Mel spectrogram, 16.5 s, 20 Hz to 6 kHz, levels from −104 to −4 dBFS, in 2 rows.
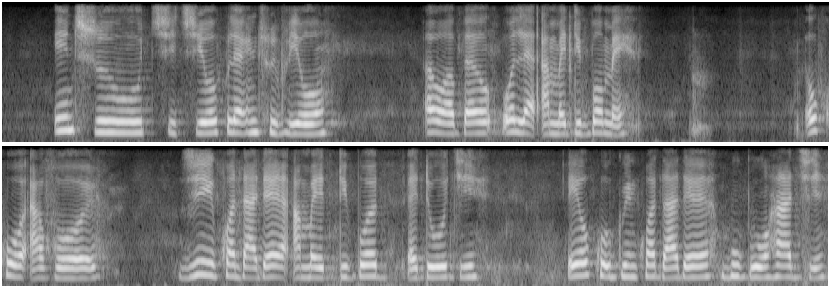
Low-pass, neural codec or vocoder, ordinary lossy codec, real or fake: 5.4 kHz; codec, 16 kHz, 2 kbps, FunCodec, trained on LibriTTS, 25 frames a second; MP3, 48 kbps; fake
